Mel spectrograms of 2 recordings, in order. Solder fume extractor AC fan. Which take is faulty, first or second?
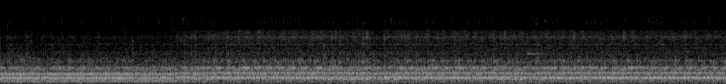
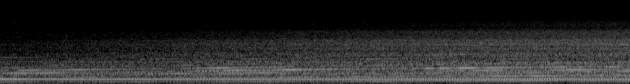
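first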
